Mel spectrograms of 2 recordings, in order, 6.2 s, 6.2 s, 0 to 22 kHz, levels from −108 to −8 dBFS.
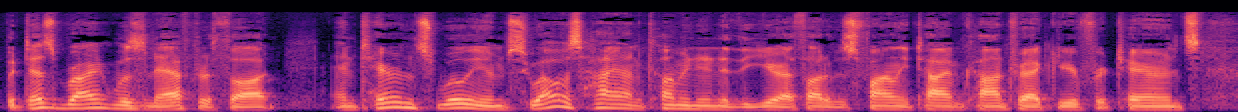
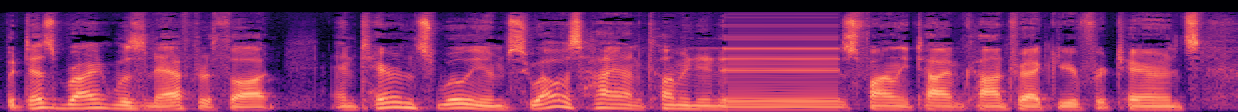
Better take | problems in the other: first | audio freezing; at 3.5 s for 0.5 s

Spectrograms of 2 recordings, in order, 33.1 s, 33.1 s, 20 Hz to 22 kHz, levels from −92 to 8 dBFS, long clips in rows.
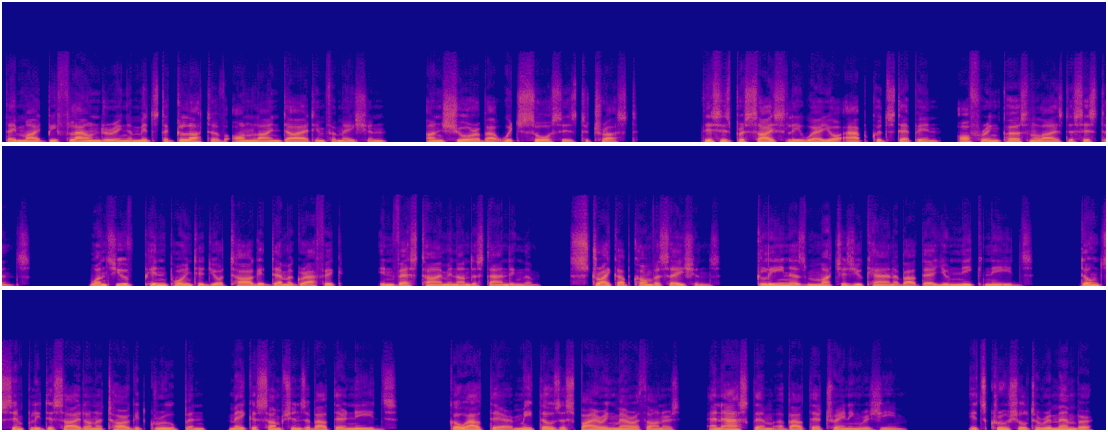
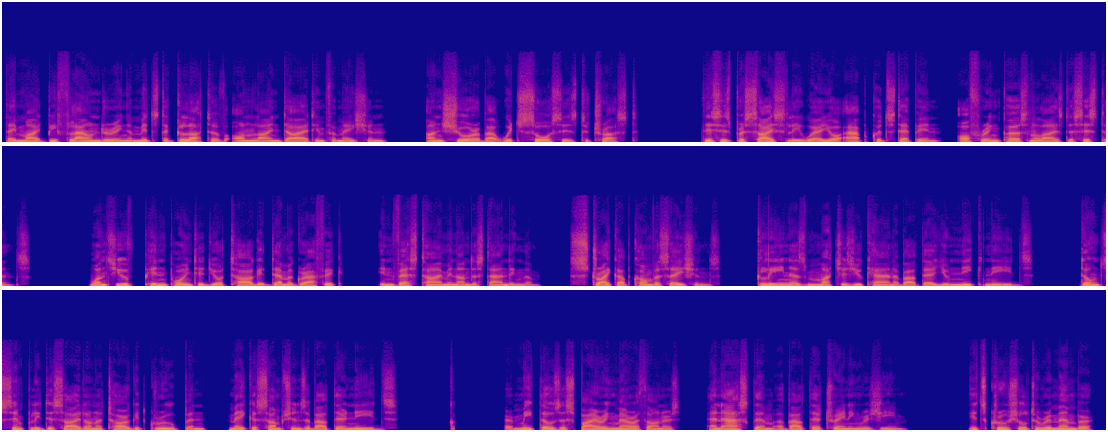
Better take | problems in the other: first | audio cutting out; at 27 s for 0.5 s

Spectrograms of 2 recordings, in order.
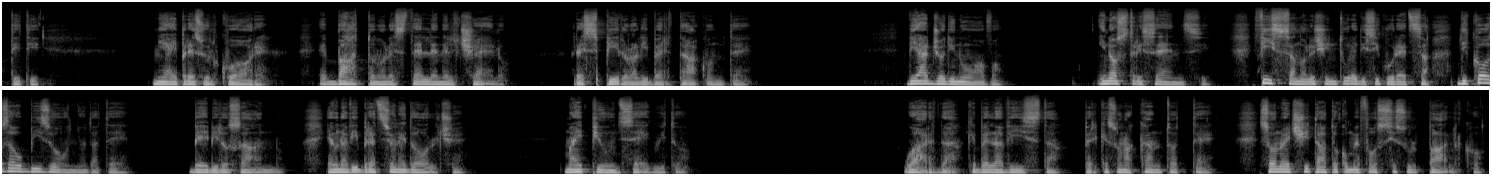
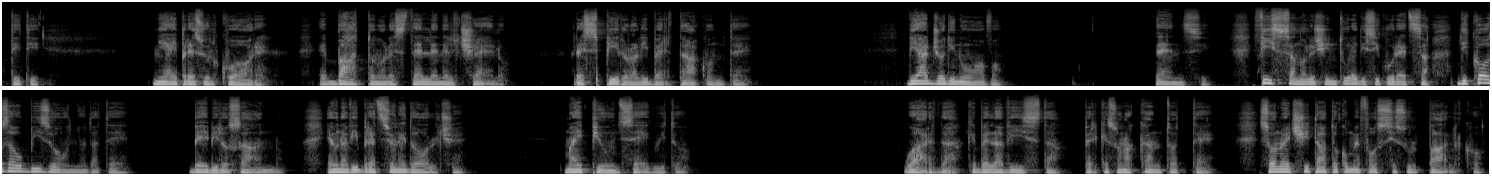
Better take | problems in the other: first | audio cutting out; at 11 s for 0.5 s

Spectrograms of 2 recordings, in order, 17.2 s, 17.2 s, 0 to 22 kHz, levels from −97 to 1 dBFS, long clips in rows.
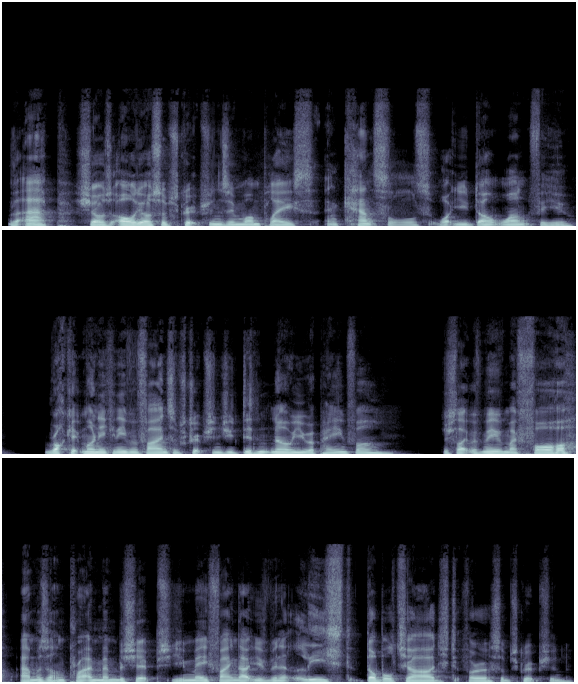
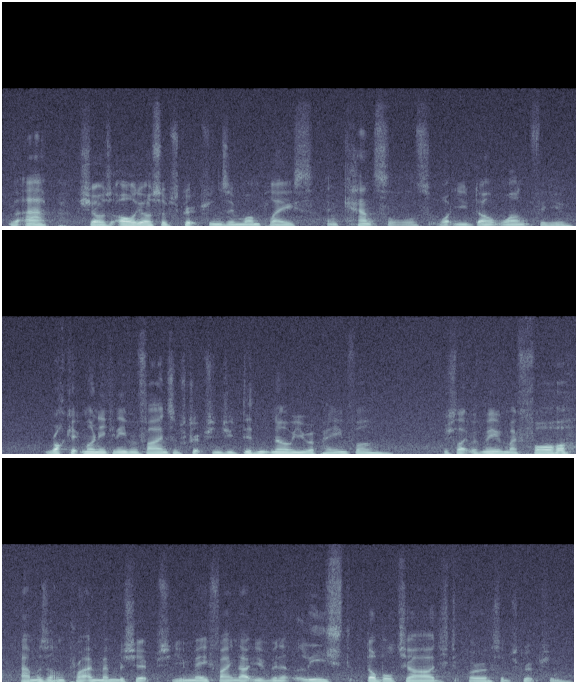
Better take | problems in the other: first | hiss; noticeable; throughout; 20 dB below the speech

